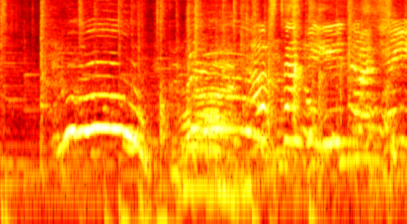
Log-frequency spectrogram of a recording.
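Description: Children's voices: one high, drawn-out call that rises and falls about a second in, then several children talking and exclaiming over one another, with music underneath.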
